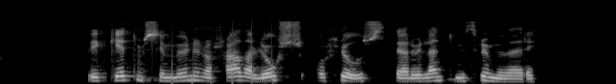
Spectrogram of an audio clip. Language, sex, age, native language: Icelandic, female, 40-49, Icelandic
